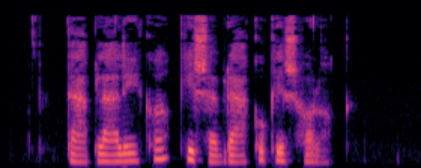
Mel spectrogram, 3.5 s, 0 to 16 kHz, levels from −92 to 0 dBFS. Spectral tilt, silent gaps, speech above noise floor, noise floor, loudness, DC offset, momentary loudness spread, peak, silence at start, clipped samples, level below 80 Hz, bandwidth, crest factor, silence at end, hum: -2.5 dB/octave; none; 43 dB; -73 dBFS; -29 LUFS; under 0.1%; 14 LU; -12 dBFS; 0.25 s; under 0.1%; -76 dBFS; 11.5 kHz; 20 dB; 0.75 s; none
